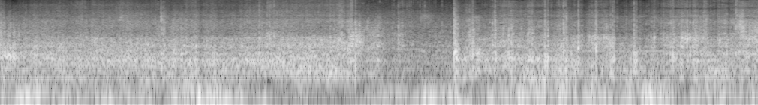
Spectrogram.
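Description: Skateboard wheels rolling on concrete, with a couple of sharp knocks from the board about two and a half and three seconds in.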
